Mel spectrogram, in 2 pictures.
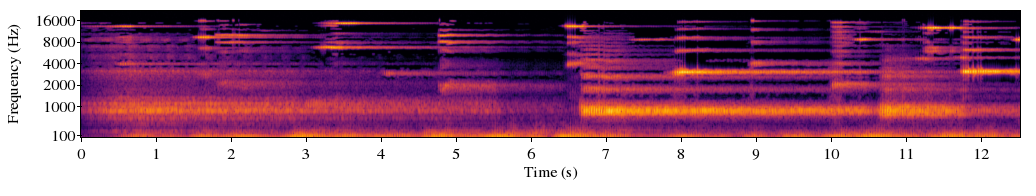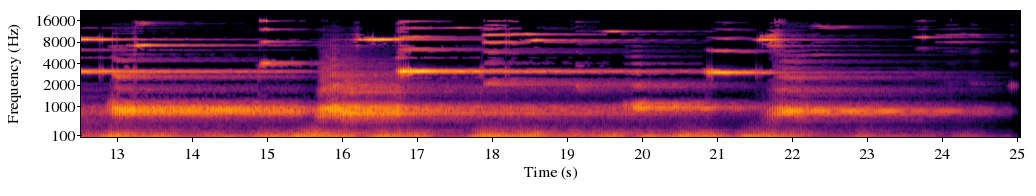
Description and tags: Ambience Dark Drone
an intriguing soundscape out of my synth experiments maybe useful for cinematic purpose.
Movie, Ambient, suspense, background, Atmosphere, moog, Monster, Scary, abstract, Ambiance, Alien, Creepy, Crime, synth, Cinematic, thrill, score, Drone, Film, dark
